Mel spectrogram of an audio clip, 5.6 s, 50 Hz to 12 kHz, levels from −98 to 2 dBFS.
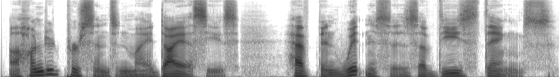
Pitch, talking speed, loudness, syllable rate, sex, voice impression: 100 Hz, 130 wpm, -23 LUFS, 3.9 syllables/s, male, masculine, middle-aged, relaxed, slightly weak, halting, raspy, mature, wild, slightly strict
